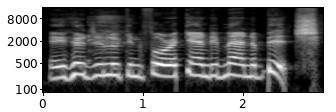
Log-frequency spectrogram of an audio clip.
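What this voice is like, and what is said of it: Over-the-top fake Italian accent. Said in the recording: “giving a fake voice... an over the top Italian accent... that was not your real voice”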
